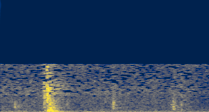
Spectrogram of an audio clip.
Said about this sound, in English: You men stay outside and close that door.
